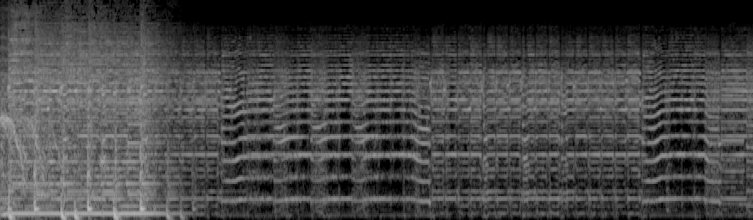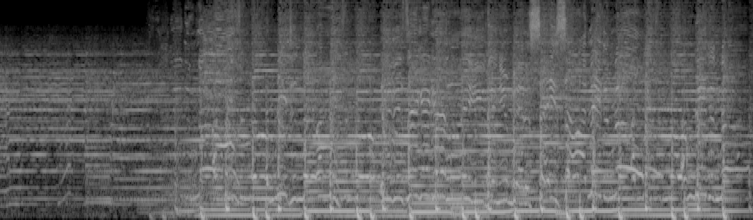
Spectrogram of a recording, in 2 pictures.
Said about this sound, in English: And here's the guitar solo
